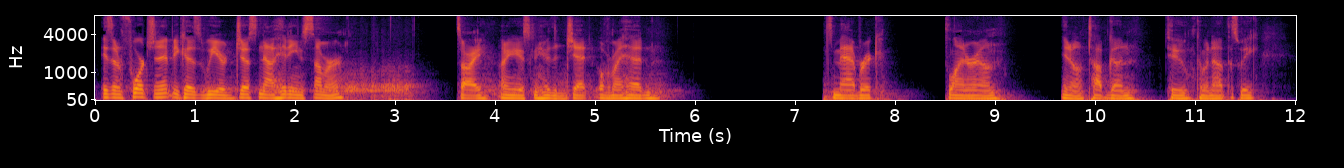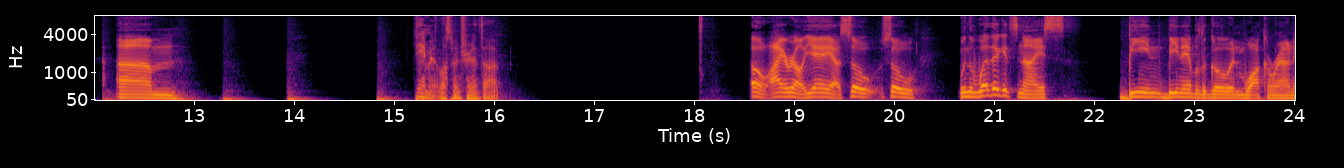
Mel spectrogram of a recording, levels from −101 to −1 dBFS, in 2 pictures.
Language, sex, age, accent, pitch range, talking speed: English, male, 30-49, American, 95-125 Hz, 150 wpm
